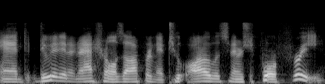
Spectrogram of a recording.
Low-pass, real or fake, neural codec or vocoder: 7.2 kHz; fake; codec, 16 kHz in and 24 kHz out, 0.6 kbps, FireRedTTS-2 codec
